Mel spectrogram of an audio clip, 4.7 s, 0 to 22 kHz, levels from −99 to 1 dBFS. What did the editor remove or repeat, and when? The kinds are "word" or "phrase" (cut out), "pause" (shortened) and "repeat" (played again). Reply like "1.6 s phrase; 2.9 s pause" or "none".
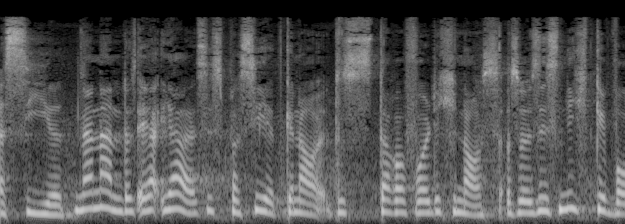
1.0 s word; 3.3 s word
